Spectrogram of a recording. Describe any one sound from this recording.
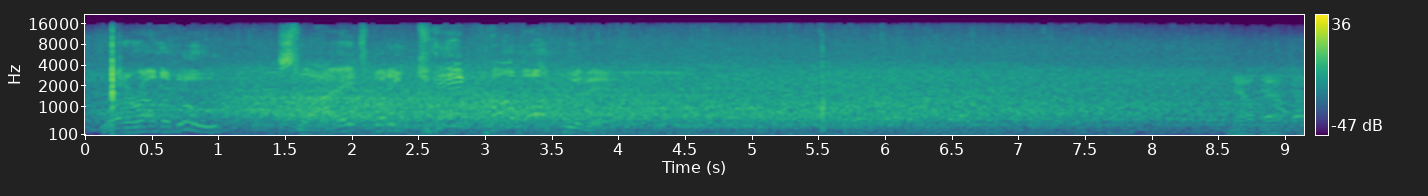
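A stadium crowd cheers loudly and slowly quiets.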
